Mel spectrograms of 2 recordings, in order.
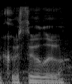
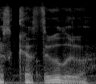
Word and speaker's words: Cthulhu: Woo woo woo woo woo woo for Cthulhu. Woo woo for Cthulhu. It rhymes.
